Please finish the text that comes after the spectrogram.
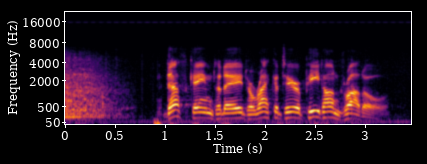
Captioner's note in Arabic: تعليق صوتي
